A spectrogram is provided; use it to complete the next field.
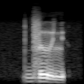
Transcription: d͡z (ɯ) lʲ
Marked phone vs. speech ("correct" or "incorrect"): correct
